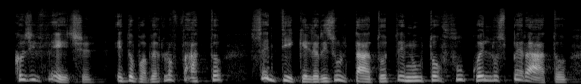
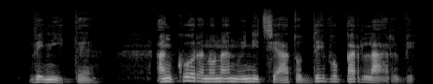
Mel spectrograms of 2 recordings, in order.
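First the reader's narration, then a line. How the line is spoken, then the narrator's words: Plain. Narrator (Italian): disse la vedova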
